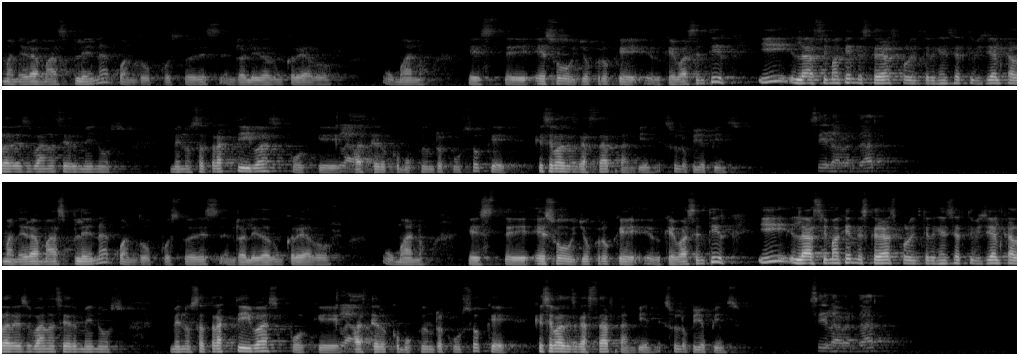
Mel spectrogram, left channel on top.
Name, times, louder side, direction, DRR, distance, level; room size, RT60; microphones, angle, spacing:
voice 1, 0.0-3.4 3.8-15.2 15.5-17.5, right 4 dB, 45° right, 9 dB, 0.5 m, -31 dB
voice 2, 13.5-13.9 18.2-18.9, right 2 dB, 25° right, 2 dB, 1.9 m, -40 dB
19.5 x 8.6 x 7.5 m, 0.89 s
head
